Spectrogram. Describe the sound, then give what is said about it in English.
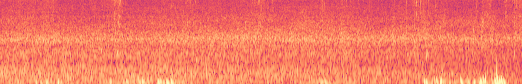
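Steady ocean surf rushes continuously onto a shore at dawn, with waves surging and crashing a few times in low, rumbling swells. Wind noise mixes in, and no one speaks. “so i guess the brain waves and the nature waves together have a conglomerate intelligence”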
